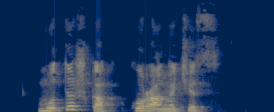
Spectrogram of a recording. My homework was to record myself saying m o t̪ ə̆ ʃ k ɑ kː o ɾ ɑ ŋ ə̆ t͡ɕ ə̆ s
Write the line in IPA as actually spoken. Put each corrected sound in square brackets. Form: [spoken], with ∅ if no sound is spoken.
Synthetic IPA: m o t̪ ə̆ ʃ k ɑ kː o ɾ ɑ ŋ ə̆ t͡ɕ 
